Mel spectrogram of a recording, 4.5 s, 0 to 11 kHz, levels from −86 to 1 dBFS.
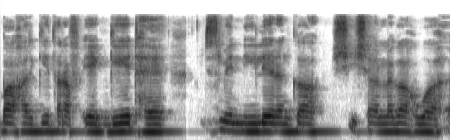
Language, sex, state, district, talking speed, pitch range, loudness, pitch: Hindi, male, Uttar Pradesh, Lalitpur, 185 wpm, 140-150 Hz, -14 LUFS, 145 Hz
